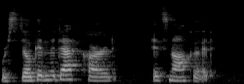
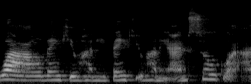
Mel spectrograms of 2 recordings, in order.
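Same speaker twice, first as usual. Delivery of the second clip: words said while crying. Retelling thanks spoken after taking a picture outside: retelling tearful thanks. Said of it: "and I'm just crying, going".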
